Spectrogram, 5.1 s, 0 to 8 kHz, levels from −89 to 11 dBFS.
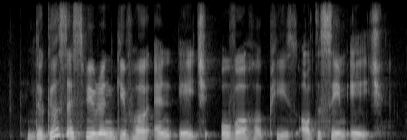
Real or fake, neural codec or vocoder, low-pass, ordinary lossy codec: real; none; none; none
